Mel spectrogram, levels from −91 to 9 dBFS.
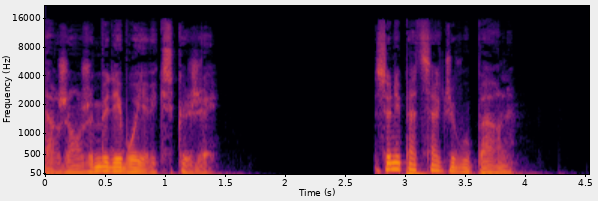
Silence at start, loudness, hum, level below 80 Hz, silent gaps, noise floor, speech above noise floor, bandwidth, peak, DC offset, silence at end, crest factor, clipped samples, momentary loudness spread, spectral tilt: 0 s; -24 LUFS; none; -34 dBFS; none; under -90 dBFS; over 67 dB; 16 kHz; -6 dBFS; under 0.1%; 0.65 s; 18 dB; under 0.1%; 13 LU; -5.5 dB/octave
